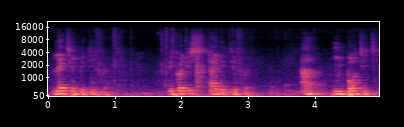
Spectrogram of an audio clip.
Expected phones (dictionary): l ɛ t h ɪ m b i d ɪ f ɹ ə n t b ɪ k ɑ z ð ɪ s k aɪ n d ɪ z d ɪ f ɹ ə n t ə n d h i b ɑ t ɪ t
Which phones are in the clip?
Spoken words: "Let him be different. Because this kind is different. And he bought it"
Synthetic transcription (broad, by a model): l ɛ t h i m b i d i f ɹ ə n t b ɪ k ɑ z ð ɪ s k aɪ d ɪ z d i f ɹ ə n t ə n h i b ɑ t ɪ t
